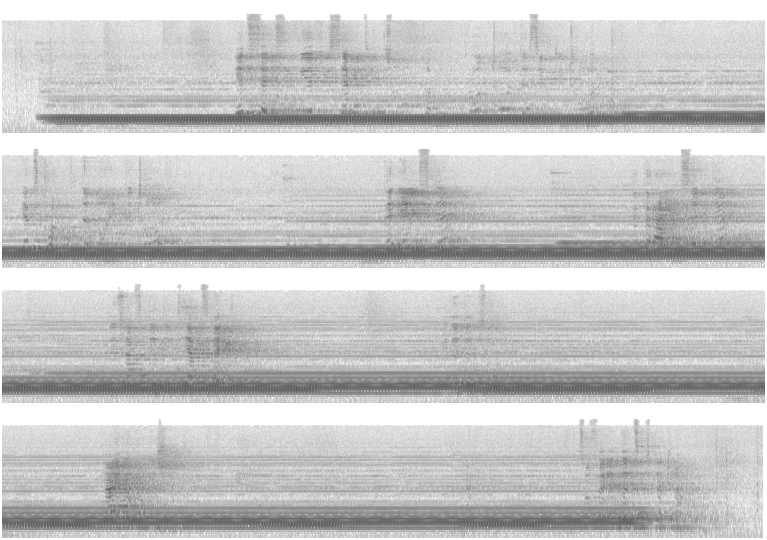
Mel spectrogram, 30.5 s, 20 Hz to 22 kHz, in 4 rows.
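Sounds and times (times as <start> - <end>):
modern organ playing a scale: 0.0 - 29.8.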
